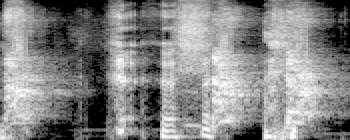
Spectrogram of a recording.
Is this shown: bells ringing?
no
